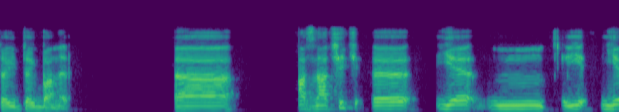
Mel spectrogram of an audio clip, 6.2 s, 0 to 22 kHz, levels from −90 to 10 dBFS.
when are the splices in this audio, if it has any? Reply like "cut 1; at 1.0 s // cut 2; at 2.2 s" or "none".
cut 1; at 4.4 s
